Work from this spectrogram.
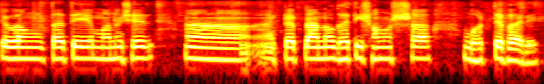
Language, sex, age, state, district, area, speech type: Bengali, male, 30-45, West Bengal, Birbhum, urban, spontaneous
